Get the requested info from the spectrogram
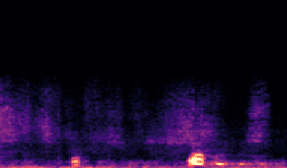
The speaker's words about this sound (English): Hey, hey, cut it out! All right. Well, the dog's gonna keep barking, but uh,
